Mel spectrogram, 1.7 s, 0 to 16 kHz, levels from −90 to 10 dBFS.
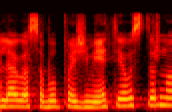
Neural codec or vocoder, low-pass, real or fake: none; 9.9 kHz; real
